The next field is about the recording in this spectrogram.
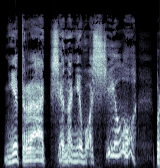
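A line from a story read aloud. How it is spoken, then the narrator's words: Hissing creature. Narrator (Russian): прошипел новоприбывший уродец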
